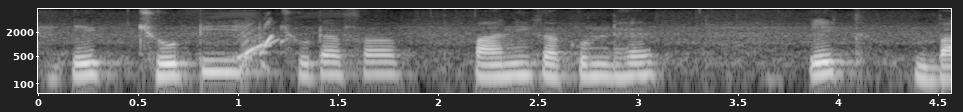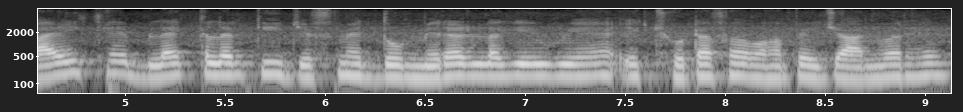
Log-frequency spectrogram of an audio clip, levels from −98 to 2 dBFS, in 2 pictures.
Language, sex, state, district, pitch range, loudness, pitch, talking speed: Hindi, male, Bihar, Gopalganj, 150-170 Hz, -21 LUFS, 160 Hz, 165 wpm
